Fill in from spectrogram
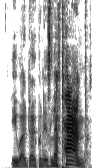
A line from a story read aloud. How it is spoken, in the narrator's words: growled another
